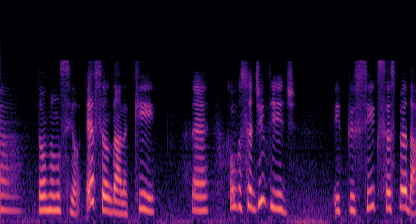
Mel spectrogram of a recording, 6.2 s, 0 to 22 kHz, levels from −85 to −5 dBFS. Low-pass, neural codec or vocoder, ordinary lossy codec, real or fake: 7.2 kHz; codec, 16 kHz, about 1 kbps, DyCAST, with the encoder's durations; MP3, 64 kbps; fake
